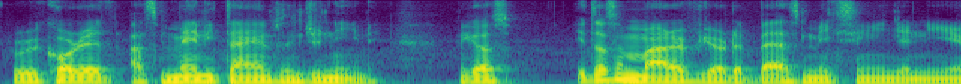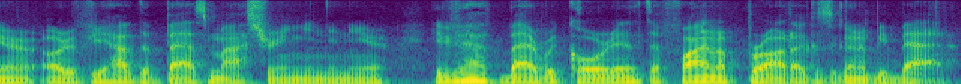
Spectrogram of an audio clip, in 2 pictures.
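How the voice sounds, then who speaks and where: A young man from Ecuador, earnestly explaining vocal recording tips in slightly halting English, close on a studio condenser mic in a small home studio. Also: sits low, fairly even intonation, darkish tone. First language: Spanish. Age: young adult. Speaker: student making a tutorial. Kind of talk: casual spoken tutorial. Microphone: large-diaphragm condenser with pop filter, close.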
